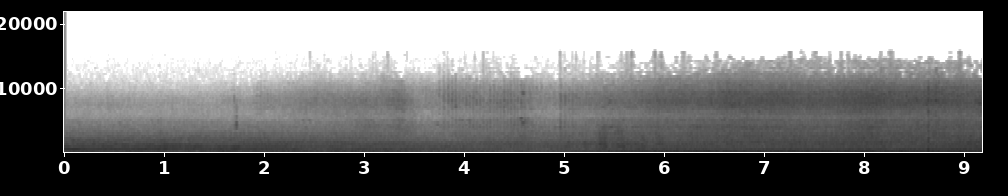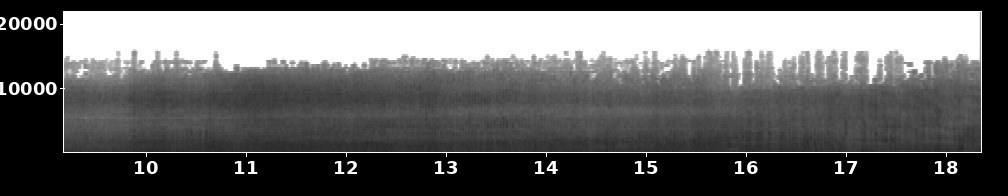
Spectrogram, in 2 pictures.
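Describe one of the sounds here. Go-kart engines whine and buzz as karts race past, rising to a loud roar up close.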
